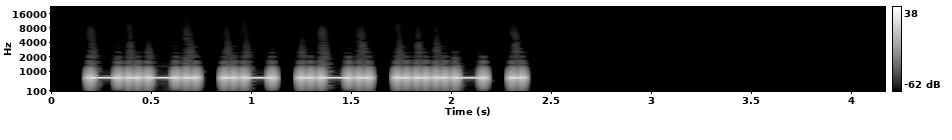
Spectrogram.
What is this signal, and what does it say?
Morse code, heard as a keyed tone, about 25 wpm, 700 Hz. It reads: CARVE
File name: 5 Letter Words - First 3 Letters Given - 25wpm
